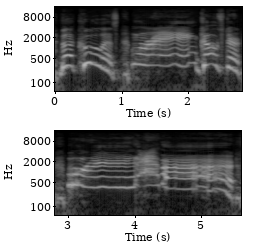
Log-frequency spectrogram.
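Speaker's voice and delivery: high, booming ringmaster pitch with guitar-noise fills; showman announcer. Acted. Phineas introducing the coaster to the crowd, grand showman voice. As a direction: sell it like a circus barker.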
